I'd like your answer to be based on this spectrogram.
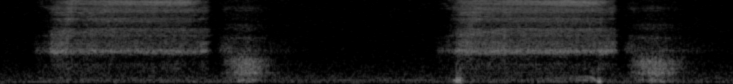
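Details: Light snoring with heavy breathing during sleep: two long hissing breaths, each followed by a short soft snore-like exhalation.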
